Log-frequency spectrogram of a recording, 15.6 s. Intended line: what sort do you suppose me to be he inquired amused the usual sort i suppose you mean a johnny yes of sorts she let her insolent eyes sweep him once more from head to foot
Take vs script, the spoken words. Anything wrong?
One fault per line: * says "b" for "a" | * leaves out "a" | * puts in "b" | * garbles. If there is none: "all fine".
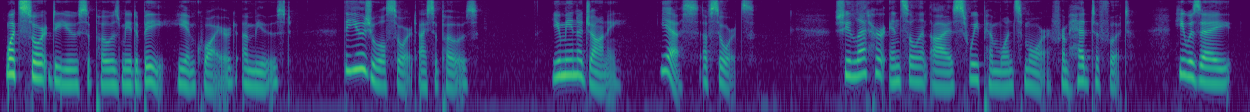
* puts in "he was a"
